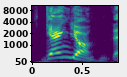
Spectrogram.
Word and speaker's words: Guangdong: Guangdong.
